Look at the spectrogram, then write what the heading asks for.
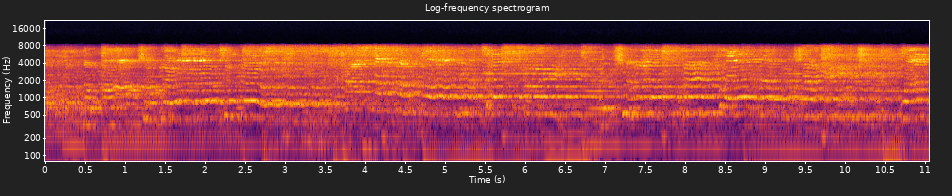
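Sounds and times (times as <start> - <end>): backing music: 0.0 - 11.0
woman singing into a microphone: 0.0 - 11.0.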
